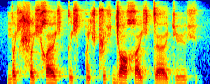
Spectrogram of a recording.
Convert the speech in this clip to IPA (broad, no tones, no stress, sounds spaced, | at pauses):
j ɒ ç ʂ ɒ ç χ ɜː ç k ə ç q ə̃ ç ʈ͡ʂ o ç ɟ ɒː χ ɜː ç t ɜː c yː ç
